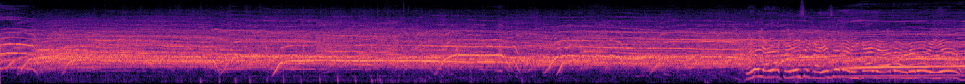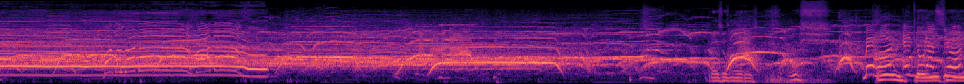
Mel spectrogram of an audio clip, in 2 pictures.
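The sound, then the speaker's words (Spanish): A crowd of women cheers loudly and continuously, a dense wall of high-pitched screams, whoops and shrieks sustained for nearly half a minute with wavering shouted tones rising above the din, making noise on a count of three. “Vamos por esa bulla con las mujeres. Vamos a hacer una bulla que se escuche hasta en su hijo puta.”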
